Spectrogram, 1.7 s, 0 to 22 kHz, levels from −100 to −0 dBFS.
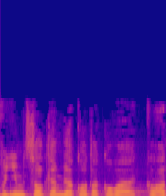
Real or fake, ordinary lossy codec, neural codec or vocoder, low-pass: real; MP3, 48 kbps; none; 10.8 kHz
